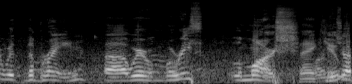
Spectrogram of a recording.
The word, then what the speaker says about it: Maurice LaMarche: uh we're here with the brain uh we're Maurice lamarche thank you did I pronounce it correctly thank you for getting it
